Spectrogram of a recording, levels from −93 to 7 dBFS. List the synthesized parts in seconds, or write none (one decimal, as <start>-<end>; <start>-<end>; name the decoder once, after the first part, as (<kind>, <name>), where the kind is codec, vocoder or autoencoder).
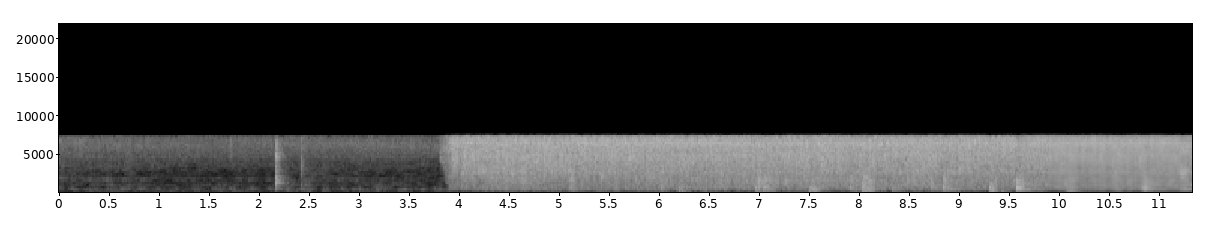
9.9-11.3 (vocoder, Vocos)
